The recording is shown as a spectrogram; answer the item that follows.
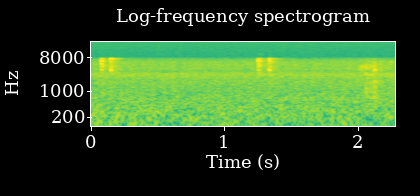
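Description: Near silence: faint room tone, with a faint double click of a computer mouse a little over a second in.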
